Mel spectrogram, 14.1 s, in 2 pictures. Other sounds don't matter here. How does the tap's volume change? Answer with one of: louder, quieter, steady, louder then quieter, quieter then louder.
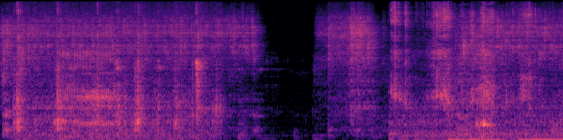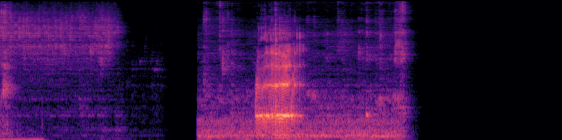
steady.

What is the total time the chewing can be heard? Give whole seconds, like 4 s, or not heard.
8 s.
